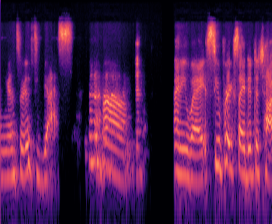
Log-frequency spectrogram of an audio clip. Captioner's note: laughs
